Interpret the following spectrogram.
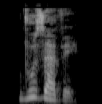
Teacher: The word vous is pronounced with a silent S unless it connects with the next word, vous avez. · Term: la liaison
